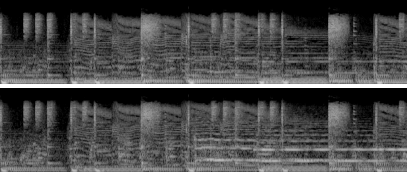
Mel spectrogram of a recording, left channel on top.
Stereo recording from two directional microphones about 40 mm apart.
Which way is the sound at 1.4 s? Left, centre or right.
Right.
